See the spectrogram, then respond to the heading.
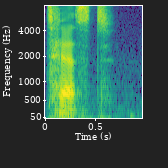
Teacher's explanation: number three test the word test one syllable so always dress so the first T is aspirated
